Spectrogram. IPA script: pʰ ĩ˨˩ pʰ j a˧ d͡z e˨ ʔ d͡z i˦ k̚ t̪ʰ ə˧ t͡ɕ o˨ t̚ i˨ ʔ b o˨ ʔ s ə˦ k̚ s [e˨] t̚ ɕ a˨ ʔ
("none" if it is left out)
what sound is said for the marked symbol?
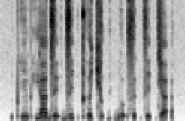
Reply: i˨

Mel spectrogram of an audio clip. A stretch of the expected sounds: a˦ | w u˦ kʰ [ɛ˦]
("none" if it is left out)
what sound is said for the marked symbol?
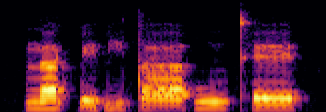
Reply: ɛ˦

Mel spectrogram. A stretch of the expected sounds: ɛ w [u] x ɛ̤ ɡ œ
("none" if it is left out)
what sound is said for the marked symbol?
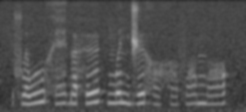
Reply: u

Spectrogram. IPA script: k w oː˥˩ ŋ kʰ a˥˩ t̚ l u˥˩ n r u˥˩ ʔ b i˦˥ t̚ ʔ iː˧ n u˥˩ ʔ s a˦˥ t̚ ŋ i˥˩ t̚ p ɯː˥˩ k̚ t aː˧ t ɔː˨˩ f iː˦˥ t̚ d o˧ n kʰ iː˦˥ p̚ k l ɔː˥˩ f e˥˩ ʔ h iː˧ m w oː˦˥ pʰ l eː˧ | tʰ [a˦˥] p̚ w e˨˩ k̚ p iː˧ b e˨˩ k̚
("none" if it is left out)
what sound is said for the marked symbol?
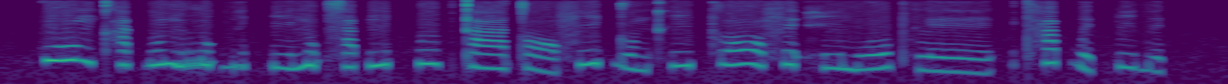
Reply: a˦˥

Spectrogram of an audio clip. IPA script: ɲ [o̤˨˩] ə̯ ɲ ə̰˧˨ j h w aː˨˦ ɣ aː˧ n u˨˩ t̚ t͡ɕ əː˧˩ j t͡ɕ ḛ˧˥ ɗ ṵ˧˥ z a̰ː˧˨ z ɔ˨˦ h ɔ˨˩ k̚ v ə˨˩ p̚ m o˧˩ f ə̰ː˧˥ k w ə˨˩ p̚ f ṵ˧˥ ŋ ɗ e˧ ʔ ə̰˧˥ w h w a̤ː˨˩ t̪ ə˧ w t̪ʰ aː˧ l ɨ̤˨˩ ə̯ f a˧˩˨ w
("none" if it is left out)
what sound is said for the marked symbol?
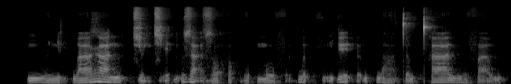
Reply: ṳ˨˩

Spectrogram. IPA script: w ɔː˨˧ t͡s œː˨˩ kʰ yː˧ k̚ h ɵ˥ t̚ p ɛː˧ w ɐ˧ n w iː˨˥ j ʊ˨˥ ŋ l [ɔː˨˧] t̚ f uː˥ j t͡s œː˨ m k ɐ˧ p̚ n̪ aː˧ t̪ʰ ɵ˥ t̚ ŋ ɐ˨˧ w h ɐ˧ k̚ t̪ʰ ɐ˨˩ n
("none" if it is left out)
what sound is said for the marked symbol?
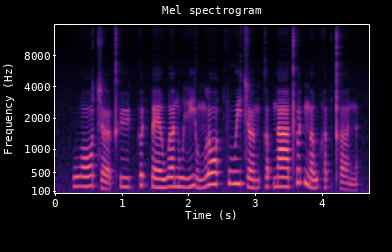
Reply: ɔː˥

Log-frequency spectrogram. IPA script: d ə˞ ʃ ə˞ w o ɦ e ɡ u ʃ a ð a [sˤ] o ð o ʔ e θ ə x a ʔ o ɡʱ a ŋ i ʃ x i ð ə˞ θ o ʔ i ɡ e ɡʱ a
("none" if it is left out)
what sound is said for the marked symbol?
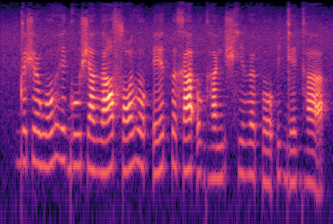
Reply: sˤ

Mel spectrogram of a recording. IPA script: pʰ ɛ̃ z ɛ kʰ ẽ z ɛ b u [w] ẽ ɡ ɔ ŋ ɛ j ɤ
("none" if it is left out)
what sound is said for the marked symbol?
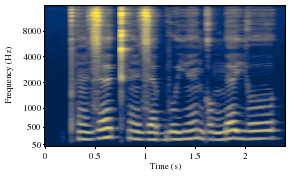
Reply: j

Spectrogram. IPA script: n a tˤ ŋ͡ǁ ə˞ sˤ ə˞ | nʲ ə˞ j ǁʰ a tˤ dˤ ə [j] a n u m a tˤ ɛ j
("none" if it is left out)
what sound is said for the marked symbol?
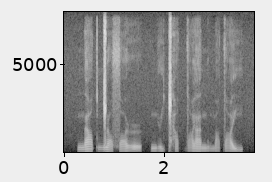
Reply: j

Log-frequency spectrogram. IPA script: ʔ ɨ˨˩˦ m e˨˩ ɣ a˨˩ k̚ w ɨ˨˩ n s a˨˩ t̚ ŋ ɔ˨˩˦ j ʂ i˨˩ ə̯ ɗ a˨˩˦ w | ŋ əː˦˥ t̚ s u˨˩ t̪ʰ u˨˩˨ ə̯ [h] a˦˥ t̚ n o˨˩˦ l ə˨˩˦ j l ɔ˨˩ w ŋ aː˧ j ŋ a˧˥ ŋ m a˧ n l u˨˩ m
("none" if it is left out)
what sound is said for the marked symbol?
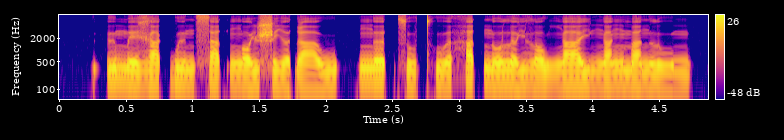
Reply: h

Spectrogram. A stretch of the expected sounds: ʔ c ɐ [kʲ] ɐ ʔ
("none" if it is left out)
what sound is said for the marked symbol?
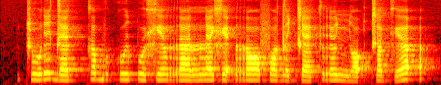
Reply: kʲ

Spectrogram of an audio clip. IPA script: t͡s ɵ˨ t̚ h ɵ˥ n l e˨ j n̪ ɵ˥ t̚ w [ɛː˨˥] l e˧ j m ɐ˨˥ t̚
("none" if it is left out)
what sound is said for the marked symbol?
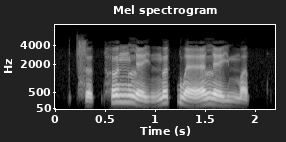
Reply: ɛː˨˥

